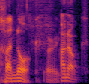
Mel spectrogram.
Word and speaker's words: Hanok: And you say, "Well, it's Enoch. You know, it's the Hebrew for Enoch. Hanok.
